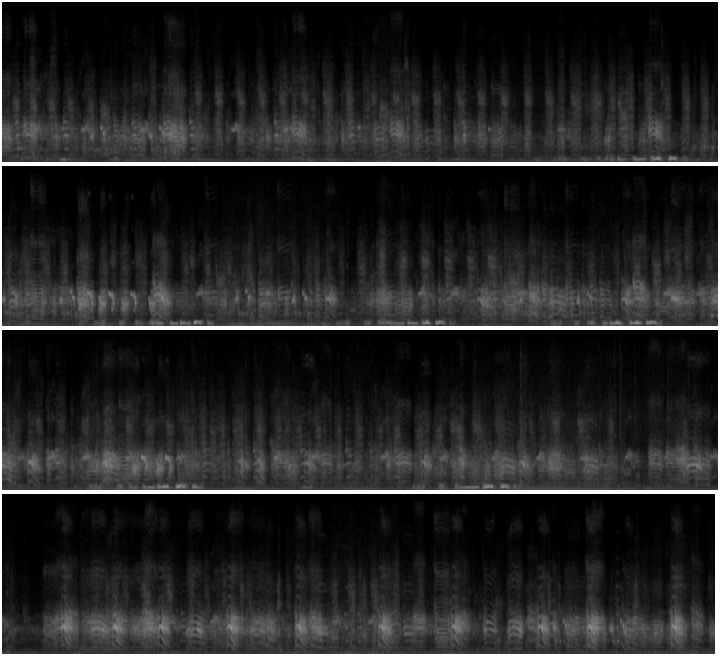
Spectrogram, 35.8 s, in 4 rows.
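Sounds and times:
chorus of chattering birds: 0.0s - 35.7s
white-handed gibbon calls: 6.9s - 14.8s, 15.7s - 17.4s, 18.9s - 20.5s, 23.0s - 24.5s.

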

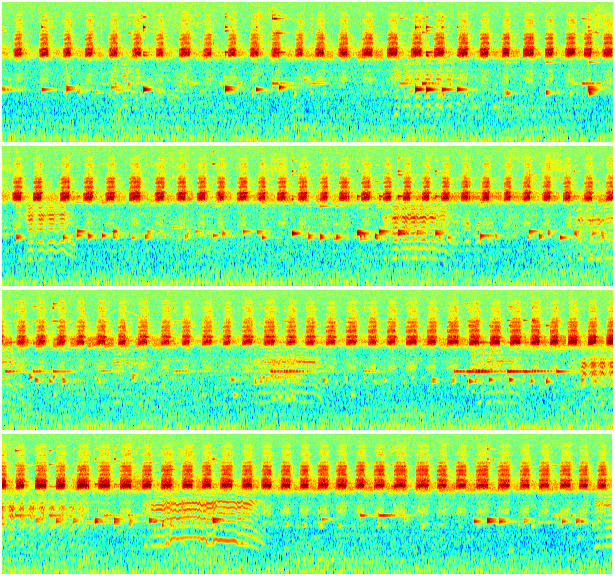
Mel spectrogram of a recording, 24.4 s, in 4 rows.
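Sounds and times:
pulsing insect chorus: 0.0s - 24.4s
goats bleating: 1.0s - 1.8s, 3.8s - 5.0s, 6.2s - 7.0s, 9.5s - 15.8s, 16.7s - 21.1s, 24.2s - 24.4s.

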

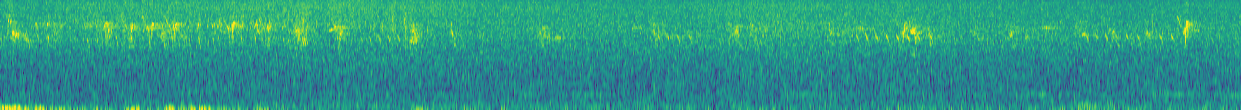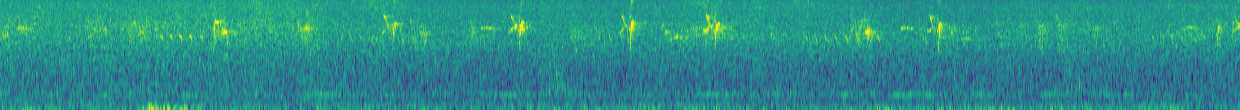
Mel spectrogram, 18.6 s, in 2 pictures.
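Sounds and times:
wind outdoors at the inner terminus of a fishpond narrow-gauge railway: 0.0s - 18.6s.

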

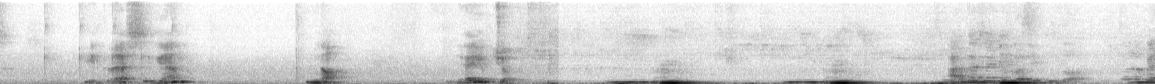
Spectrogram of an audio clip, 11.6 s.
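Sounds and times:
speech: 0.8s - 2.0s, 3.1s - 3.5s, 4.6s - 5.3s, 6.1s - 6.9s
Eurasian bittern booming call: 6.0s - 10.6s.

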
